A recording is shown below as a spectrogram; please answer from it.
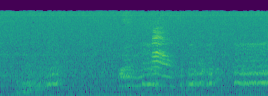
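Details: During mating, cats trade a string of short, whining yowls and meows, some bending upward, one climbing into a higher wail mid-sequence, ending on a sustained nasal moan.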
